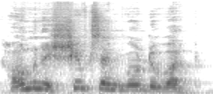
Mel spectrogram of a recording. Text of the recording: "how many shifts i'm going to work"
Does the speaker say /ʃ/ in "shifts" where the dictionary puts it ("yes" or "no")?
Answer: yes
